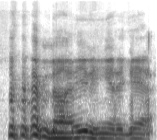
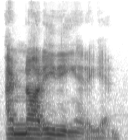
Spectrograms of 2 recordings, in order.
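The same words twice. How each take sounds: First: I'm not eating it again said louder through a laugh; laughing repeat. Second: Said in the usual way. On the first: Real, not acted. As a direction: relish the punchline while laughing. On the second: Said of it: "I said".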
